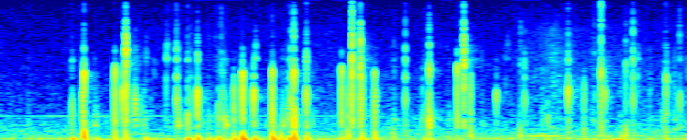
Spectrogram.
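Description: A small black plastic stream deck controller is held in both hands close to a microphone while fingertips tap and scratch its keys and casing. The result is a quick, uneven run of sharp, dry plastic clicks and taps with bright edges, mixed with soft scratchy rustling over a faint low rumble. Each hit stops almost instantly with no ring.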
